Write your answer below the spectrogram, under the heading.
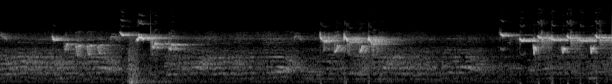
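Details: Bulbuls singing loudly: rich, warbling phrases in three bursts about two seconds apart, each starting abruptly with bright slurred notes and fading into softer chattering, one brief low thump early on.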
